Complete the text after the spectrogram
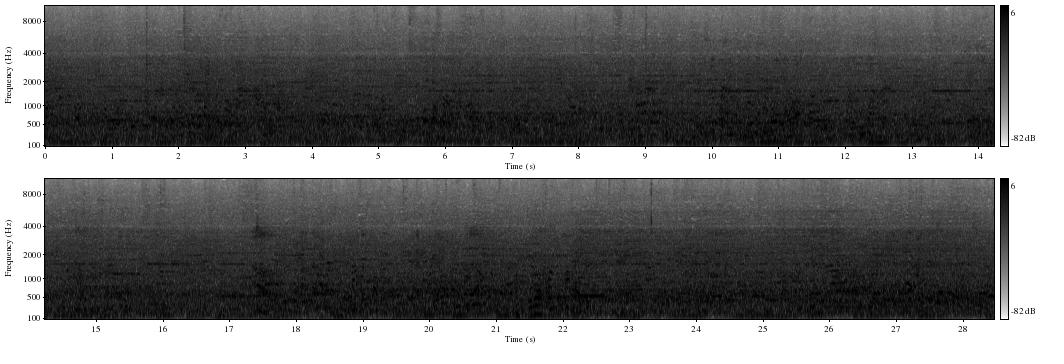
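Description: A fiddle plays a bowed melody.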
